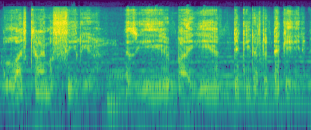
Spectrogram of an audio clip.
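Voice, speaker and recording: Aloof, deep-voiced scholar. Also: male voice, music in the background. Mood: brooding, wry. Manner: measured, dry, condescending. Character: aloof, condescending older male scholar-wanderer seeking ancient secrets. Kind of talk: scripted dramatic game dialogue.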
